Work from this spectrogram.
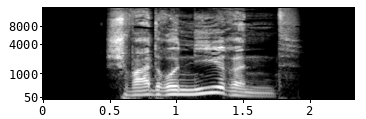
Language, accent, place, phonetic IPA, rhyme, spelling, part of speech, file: German, Germany, Berlin, [ʃvadʁoˈniːʁənt], -iːʁənt, schwadronierend, verb, De-schwadronierend.ogg
- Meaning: present participle of schwadronieren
